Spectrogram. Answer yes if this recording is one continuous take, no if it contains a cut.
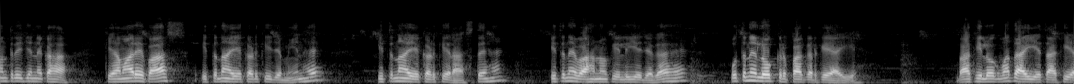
yes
